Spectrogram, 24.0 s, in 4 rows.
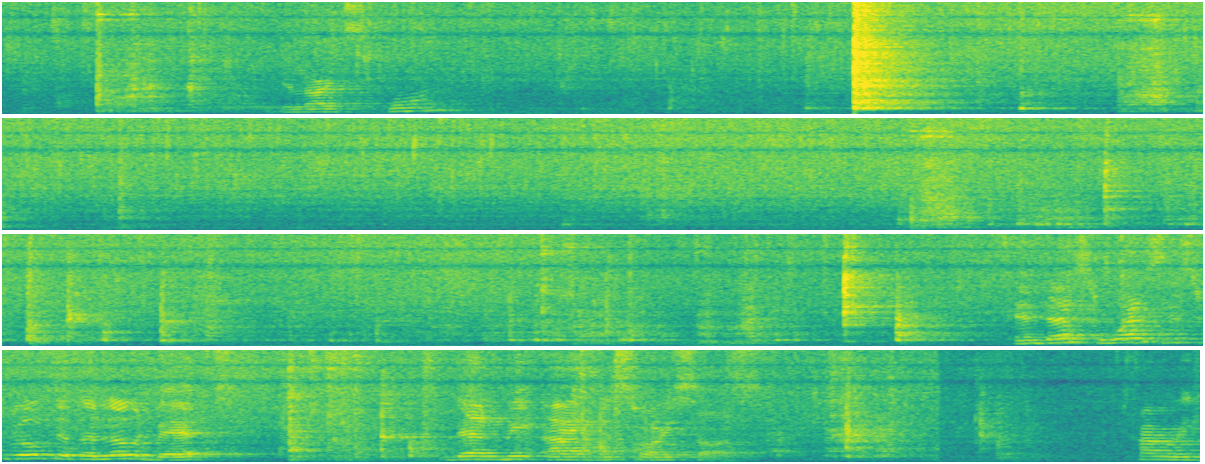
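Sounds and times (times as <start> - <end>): tomatoes sizzling in hot oil: 0.0 - 22.8
spoon scraping a pot: 0.5 - 1.2, 5.0 - 6.2, 10.5 - 16.8, 19.4 - 22.7.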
